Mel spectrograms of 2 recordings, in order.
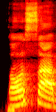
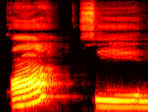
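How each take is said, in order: First: The letters are read as short joined syllables. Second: Each letter is read by its full name. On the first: The speaker calls it wrong. "bukan yasa atau tosa bacanya" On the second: The speaker calls it right. "tapi tosin"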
